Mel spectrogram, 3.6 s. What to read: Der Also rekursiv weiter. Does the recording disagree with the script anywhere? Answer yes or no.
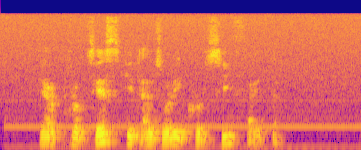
yes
